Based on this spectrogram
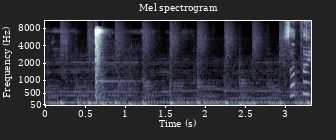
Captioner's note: door shuts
